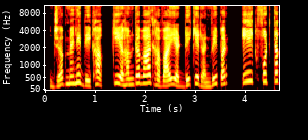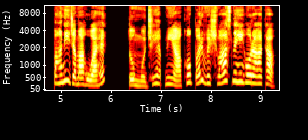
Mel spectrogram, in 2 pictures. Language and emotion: Hindi, surprised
